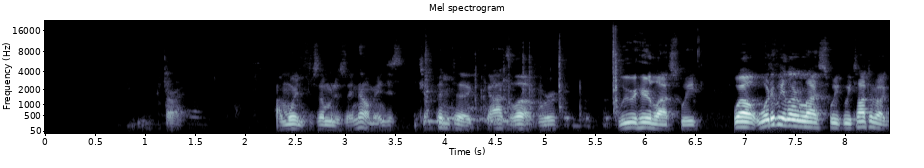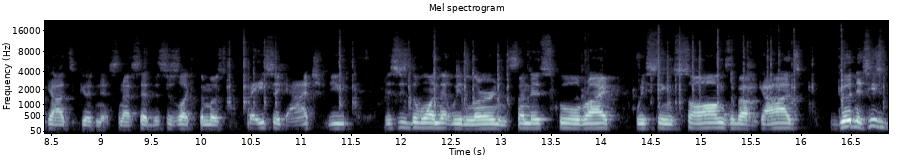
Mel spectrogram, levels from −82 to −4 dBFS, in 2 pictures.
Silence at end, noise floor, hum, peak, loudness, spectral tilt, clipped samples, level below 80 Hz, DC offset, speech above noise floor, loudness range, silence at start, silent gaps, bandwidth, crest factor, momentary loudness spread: 0 s; -87 dBFS; none; -2 dBFS; -24 LUFS; -5 dB/octave; under 0.1%; -82 dBFS; under 0.1%; 64 dB; 11 LU; 1.2 s; none; 17.5 kHz; 22 dB; 18 LU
